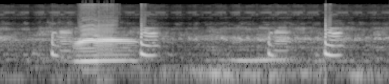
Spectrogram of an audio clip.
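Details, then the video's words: Toad (kodok bangkong) giving a deep, buzzy, harmonic croak lasting about half a second, with short sharp downward-sweeping calls before and after it, over a low rumbling background. "Suara Kodok Bangkong"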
